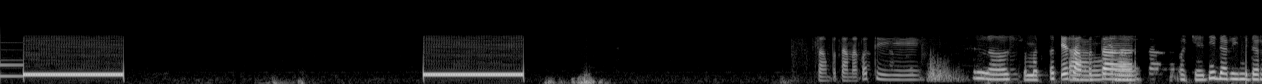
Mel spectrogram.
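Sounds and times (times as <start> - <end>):
buzzing telephone line tones while a call is being transferred: 0.0 - 1.3, 4.2 - 5.3
faint low thuds: 5.4 - 6.2, 9.2 - 10.2
speech: 8.2 - 12.6.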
